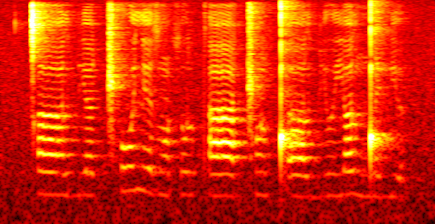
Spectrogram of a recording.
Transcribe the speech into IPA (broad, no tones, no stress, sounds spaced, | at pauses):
ǀ ɐː l bʲ ɐː ǁʰ o lʲ ɐ z õ s u l tʼ aː ǁ õ l ǃʼ ɐː l bʲ uː j ɐ l ŋ͡ǃ e mʲ ɵ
